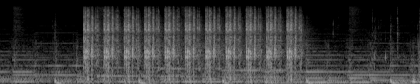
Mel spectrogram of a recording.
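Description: Nikon digital SLR firing a continuous burst of shutter-and-mirror clicks, a rapid even run starting about a second in and lasting about two seconds, over background music.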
